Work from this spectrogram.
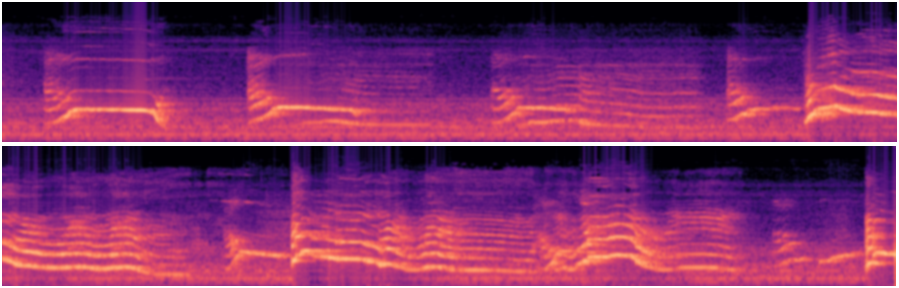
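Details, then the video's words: A foster greyhound rooing, or singing: a series of drawn-out, wavering howls with rich harmonics, rising then sliding down, separated by short pauses, with a steady low hum beneath. "Greyhound Rooing (singing)"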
